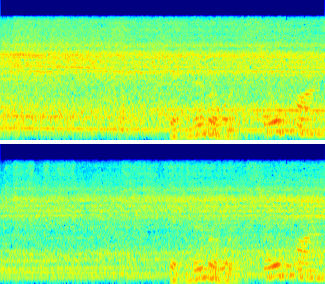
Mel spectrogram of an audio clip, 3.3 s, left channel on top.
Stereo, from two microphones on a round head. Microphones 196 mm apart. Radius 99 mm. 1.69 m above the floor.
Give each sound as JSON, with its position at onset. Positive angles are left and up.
{"t": 1.7, "sound": "a man speaking", "side_deg": 25, "distance_m": 5.0}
